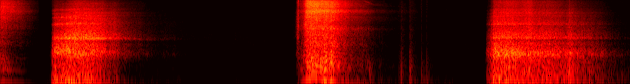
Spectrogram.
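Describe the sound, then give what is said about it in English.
Three deep breaths drawn and let out in turn, each a long, loud, breathy exhale like a sigh that fades away, with silent pauses between them and no talking. “So time for deep breaths.”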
